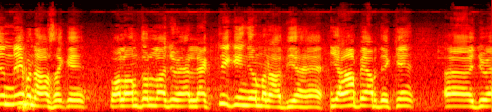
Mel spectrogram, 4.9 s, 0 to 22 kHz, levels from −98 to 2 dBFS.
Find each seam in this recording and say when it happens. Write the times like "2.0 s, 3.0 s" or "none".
3.3 s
